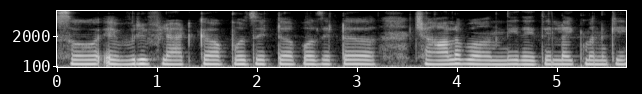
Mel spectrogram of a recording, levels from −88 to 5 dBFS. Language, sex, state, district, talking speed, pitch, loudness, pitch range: Telugu, female, Andhra Pradesh, Krishna, 125 wpm, 215 Hz, -15 LUFS, 210-220 Hz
